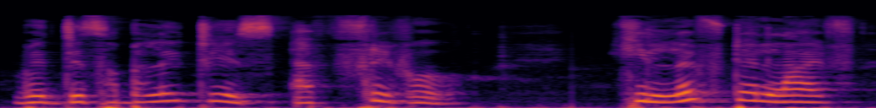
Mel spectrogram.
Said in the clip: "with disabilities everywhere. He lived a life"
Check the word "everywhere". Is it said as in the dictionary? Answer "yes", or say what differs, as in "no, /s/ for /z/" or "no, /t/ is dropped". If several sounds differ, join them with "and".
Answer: no, /f/ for /v/ and /l/ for /ɹ/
